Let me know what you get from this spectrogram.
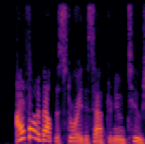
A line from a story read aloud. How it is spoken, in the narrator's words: she said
